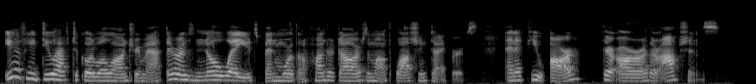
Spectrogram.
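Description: A woman's voice: lowish voice, fast, few pauses, pushed and bright. A young woman with a cold, making an earnest, emphatic case to her webcam with lots of rhetorical questions. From United States. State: getting a cold. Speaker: vlogger and business owner. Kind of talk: persuasive webcam vlog. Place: small indoor room at home. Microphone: webcam at desk.

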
